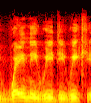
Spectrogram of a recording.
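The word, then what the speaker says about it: veni, vidi, vici: When I was taught Latin, we were taught to pronounce the V as a W. So it would be Weni, Weedy, Wiki. I came, I saw, I conquered, is what, what Caesar said, or Kaiser said, yeah.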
